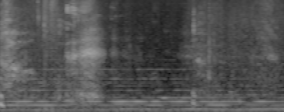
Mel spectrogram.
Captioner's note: sobs; exhales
